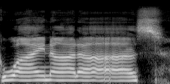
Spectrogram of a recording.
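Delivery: high, slow plaintive whine; whining Australians. Retold or imitated. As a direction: whine it like a left-out fan. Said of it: "people in Australia are like".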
